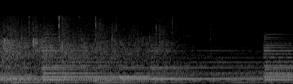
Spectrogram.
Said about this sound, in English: But what you really have special here is Jesus. It's Jesus. Let's give him one more great big hand clap of praise.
